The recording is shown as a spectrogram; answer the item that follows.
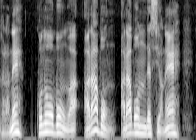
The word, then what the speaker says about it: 新盆: 信州では新しいお盆と書いてアラボンですけどね。私が生まれ育った千葉県では同じ字を書いて新盆って呼んでます。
